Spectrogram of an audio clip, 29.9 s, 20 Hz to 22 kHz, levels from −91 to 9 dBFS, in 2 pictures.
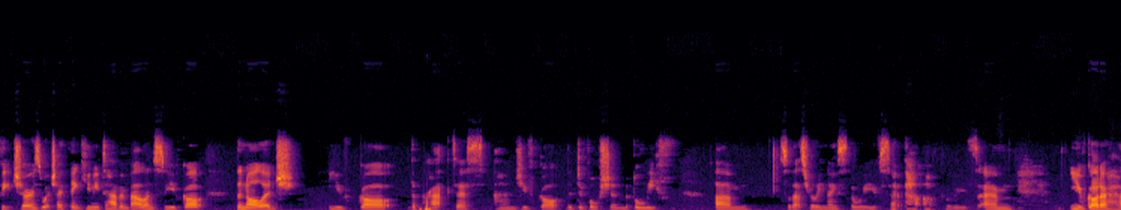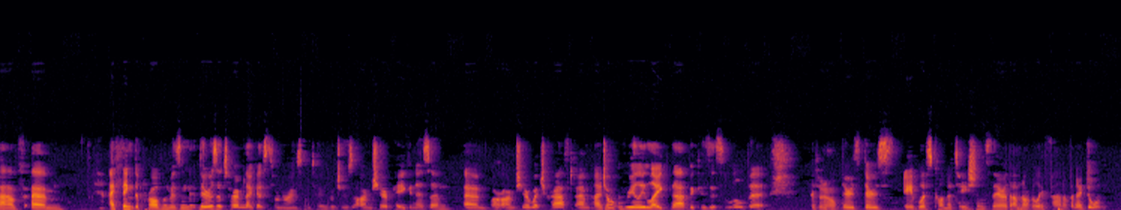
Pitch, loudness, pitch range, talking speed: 170 Hz, -26 LUFS, 160-190 Hz, 195 wpm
